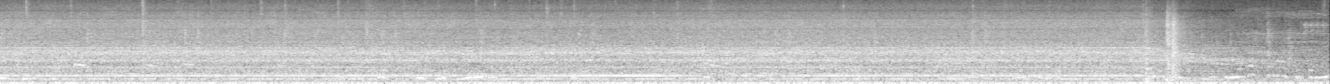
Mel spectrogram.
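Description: A steady hum with a held mid-pitched tone over a low drone, cut off abruptly by a click about twelve seconds in.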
